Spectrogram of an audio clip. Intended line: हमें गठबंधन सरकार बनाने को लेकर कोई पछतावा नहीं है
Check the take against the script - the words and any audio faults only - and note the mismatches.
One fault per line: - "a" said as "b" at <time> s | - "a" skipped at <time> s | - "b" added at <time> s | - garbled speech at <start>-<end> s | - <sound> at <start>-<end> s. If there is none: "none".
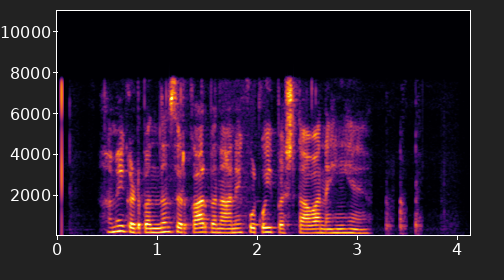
- "लेकर" skipped at 2.0 s
- thud at 3.3-3.7 s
